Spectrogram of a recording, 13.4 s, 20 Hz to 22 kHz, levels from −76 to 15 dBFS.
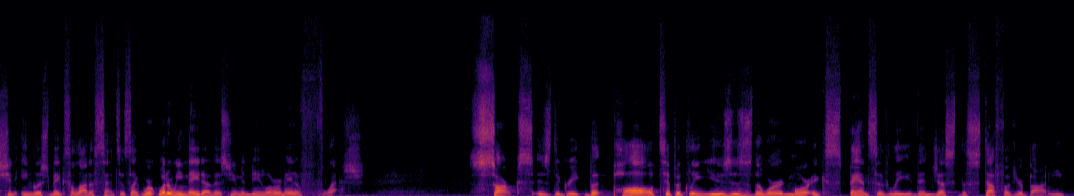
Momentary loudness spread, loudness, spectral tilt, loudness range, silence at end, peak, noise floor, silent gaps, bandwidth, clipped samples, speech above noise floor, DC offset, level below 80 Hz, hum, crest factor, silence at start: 15 LU; -26 LUFS; -6 dB/octave; 8 LU; 0.1 s; -8 dBFS; -50 dBFS; none; 20 kHz; under 0.1%; 24 dB; under 0.1%; -50 dBFS; none; 20 dB; 0 s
